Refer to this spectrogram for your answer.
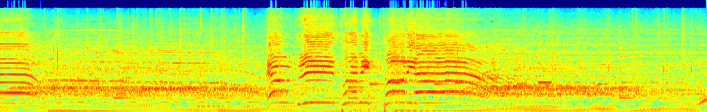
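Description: An audience shouts a loud war cry together, many voices yelling and whooping at once for several seconds, over steady low instrumental tones.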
